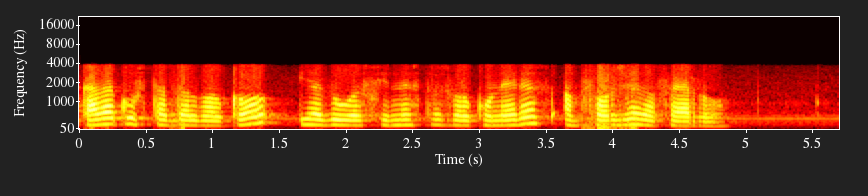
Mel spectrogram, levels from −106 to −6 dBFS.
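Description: A speech recording that sounds boxed-in and thin throughout, with a fine granular hiss under the voice, scratchy s sounds and roughness on louder, brighter syllables. Nothing comes through below about 250 Hz or above about 3.7 kHz. This is the Bluetooth CVSD headset codec: the signal is coded as a stream of single up-or-down steps, which fits a 64 kbps headset link. Its adaptive step cannot keep pace with fast, loud high-frequency movement, so those parts smear into grit, while the narrow telephone band strips the top end. Twice a rushing, crackly noise breaks over the speech, from 0.68 to 0.79 s just before "del balcó hi ha", and longer from 3.77 to 4.19 s right after "ha dues finestres balconeres". These are bit errors on a Bluetooth voice link, with around 2 percent of bits flipped. Because each CVSD bit carries only one small step and mistakes fade out, the damage spreads as a hissy crackle rather than loud clicks.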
